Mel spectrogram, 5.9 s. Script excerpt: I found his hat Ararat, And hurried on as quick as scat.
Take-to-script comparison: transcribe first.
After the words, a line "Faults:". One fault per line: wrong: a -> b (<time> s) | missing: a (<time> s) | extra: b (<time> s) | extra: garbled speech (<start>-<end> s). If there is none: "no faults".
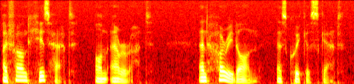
I found his hat On Ararat, And hurried on as quick as scat.
Faults:
extra: On (1.6 s)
